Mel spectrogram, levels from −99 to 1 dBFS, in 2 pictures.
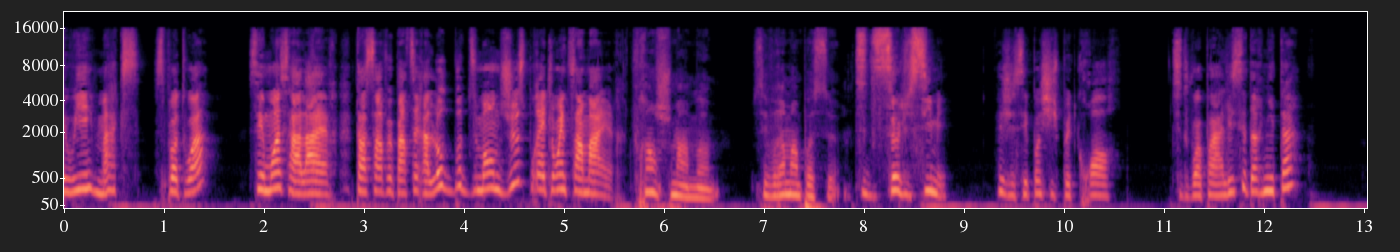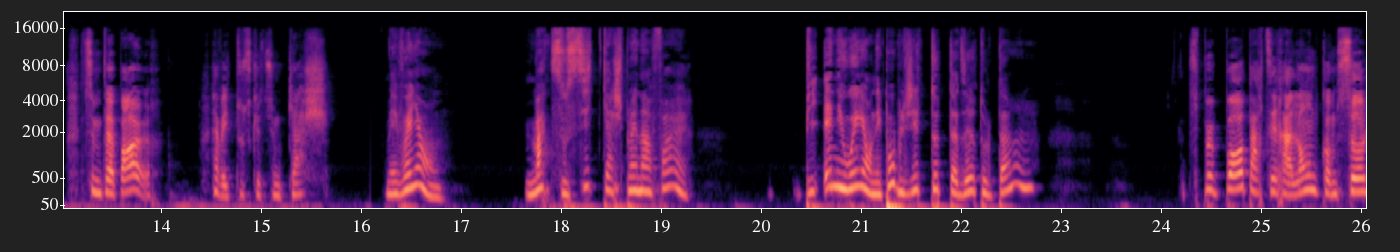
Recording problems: garbled, watery; slightly; nothing above 16 kHz
abrupt cut into speech; at the start and the end

